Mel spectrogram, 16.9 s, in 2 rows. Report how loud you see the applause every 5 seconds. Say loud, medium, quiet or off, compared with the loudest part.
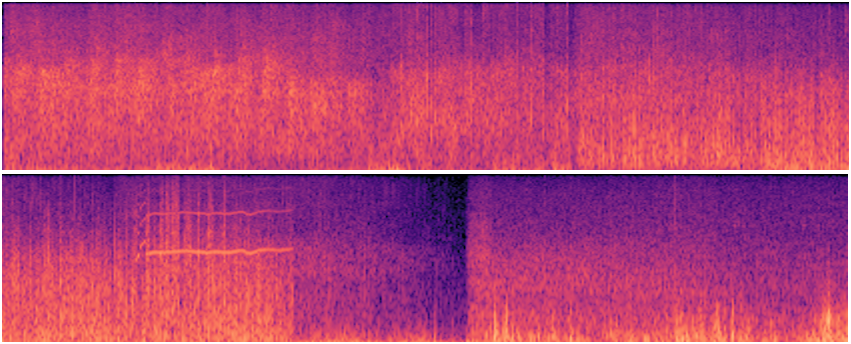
loud, medium, quiet, off.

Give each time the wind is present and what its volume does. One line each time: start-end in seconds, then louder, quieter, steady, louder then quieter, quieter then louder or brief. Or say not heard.
0.0-16.8 louder.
